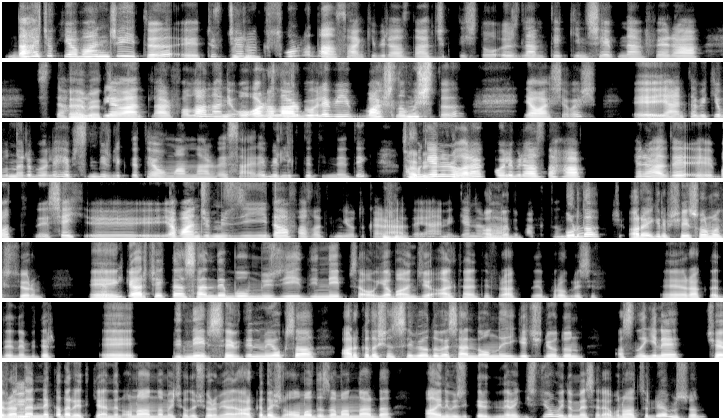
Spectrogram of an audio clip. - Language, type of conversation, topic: Turkish, podcast, Çevreniz müzik tercihleriniz üzerinde ne kadar etkili oldu?
- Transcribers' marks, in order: other background noise; in French: "progressive"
